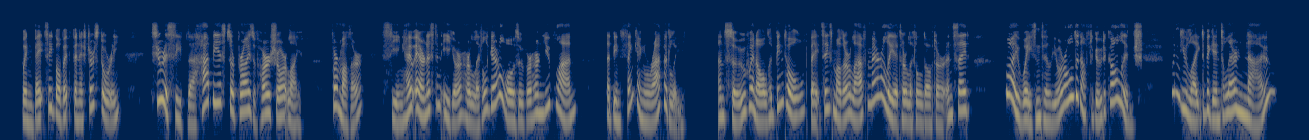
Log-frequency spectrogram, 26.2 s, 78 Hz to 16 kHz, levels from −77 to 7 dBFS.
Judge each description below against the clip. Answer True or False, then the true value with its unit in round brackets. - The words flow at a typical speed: True (160 wpm)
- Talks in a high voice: True (195 Hz)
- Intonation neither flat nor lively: False (7.7 semitones)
